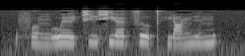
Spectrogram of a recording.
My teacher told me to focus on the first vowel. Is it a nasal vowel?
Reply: no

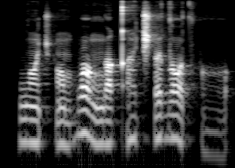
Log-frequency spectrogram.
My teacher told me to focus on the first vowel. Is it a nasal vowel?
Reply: yes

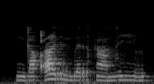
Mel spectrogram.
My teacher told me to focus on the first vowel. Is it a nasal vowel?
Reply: no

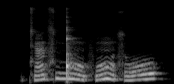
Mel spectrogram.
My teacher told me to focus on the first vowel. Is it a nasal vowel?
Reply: yes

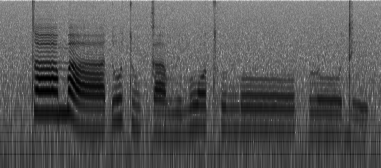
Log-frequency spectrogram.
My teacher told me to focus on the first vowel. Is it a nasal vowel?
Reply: no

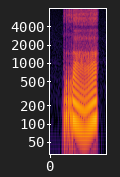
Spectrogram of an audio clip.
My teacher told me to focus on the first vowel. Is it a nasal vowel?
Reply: no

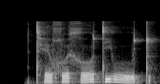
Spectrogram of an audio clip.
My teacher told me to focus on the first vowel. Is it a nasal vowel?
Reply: no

